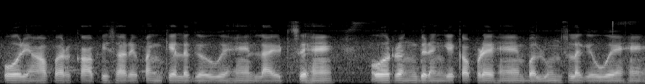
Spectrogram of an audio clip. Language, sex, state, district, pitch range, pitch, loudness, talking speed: Hindi, male, Rajasthan, Bikaner, 90-95 Hz, 90 Hz, -19 LUFS, 195 wpm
